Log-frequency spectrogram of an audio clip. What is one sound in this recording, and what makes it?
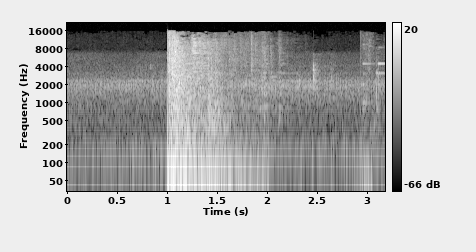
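A loud gunshot blasts and rings out briefly.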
